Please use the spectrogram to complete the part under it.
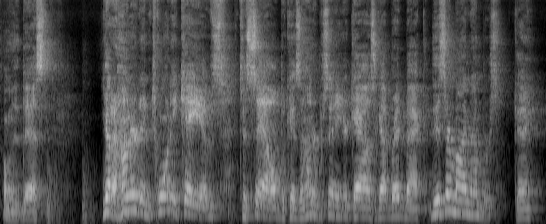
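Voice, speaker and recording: A man's voice: animated, moderate pace, a little mellow. A man who is a real estate agent, talking casually and jokily about farm numbers from inside a steel milk tank. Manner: folksy, self-mocking, jokey. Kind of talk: casual video monologue. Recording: boomy echo inside a metal tank.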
